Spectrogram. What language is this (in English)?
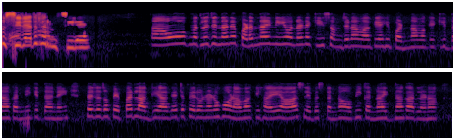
Punjabi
